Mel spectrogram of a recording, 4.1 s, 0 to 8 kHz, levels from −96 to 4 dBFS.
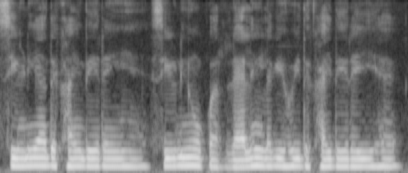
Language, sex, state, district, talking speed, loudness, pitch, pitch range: Hindi, male, Uttar Pradesh, Lalitpur, 205 wpm, -13 LUFS, 130 Hz, 130-135 Hz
